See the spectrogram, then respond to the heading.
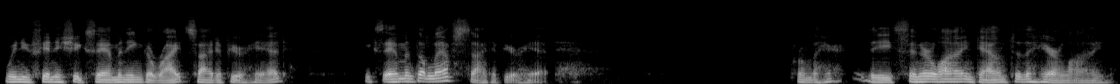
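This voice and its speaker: A man teaching a guided body scan meditation, giving measured instructions in short phrases with pauses between them. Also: on the low side, dark tone, dry recording, lo-fi sound.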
